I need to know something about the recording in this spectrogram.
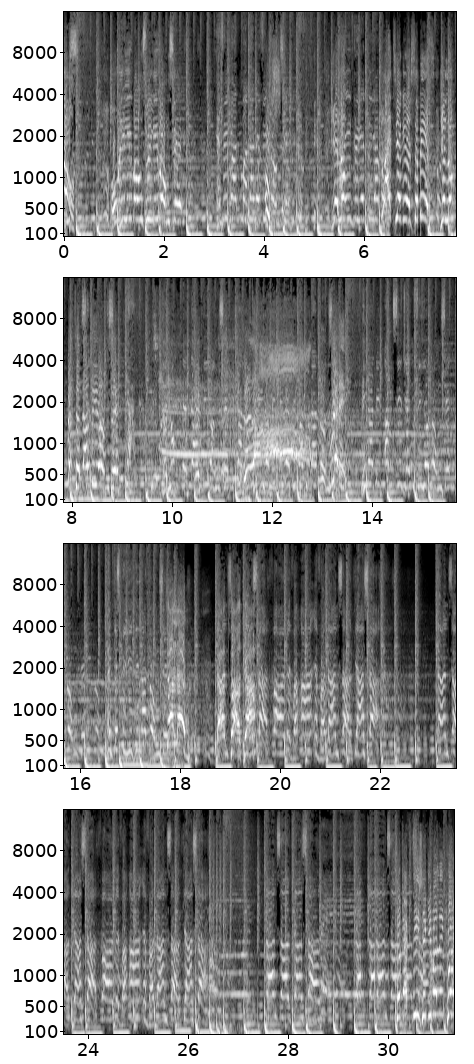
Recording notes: LIVE AT FOF POOLSIDE OCT 2015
